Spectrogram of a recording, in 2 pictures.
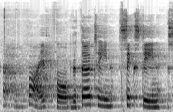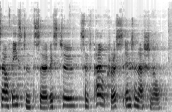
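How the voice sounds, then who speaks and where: A woman's voice: a little high, slow pace, far from the mic. A woman with a British accent making formal, automated railway platform announcements in segmented phrases over a station's public address system. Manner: formal, segmented phrasing pieced from recorded fragments. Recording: echoey station tannoy from afar, loud noise. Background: station ambience, train and vehicle noise.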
